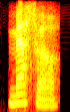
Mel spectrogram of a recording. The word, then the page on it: masseur: Indian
